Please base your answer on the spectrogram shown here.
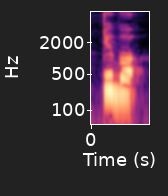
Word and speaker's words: Dubois: highway man okay robert dubois robert dubo mm-hmm b-o-i-s it's probably french so you don't probably pronounce the s so i don't fair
